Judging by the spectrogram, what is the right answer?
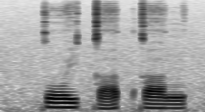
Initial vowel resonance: oral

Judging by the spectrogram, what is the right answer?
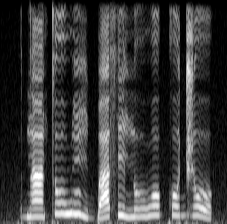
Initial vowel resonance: nasal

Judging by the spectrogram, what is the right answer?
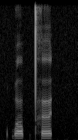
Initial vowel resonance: oral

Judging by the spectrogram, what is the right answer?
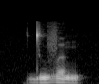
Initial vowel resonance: oral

